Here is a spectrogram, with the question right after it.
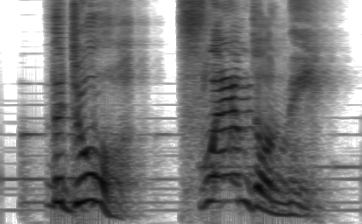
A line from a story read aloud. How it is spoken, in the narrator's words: I cried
